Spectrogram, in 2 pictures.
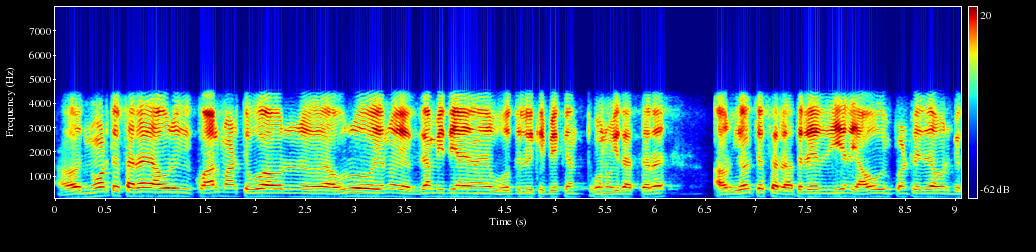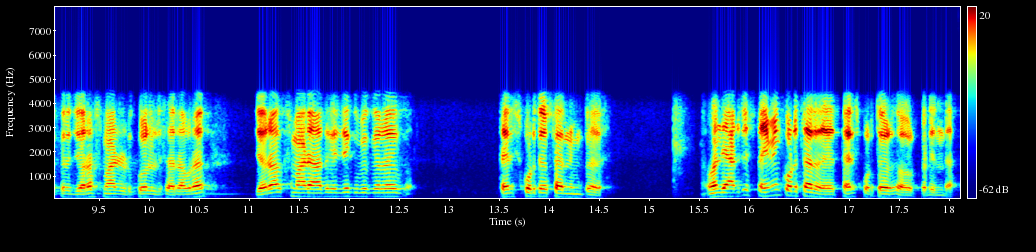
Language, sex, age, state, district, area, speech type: Kannada, male, 30-45, Karnataka, Belgaum, rural, conversation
